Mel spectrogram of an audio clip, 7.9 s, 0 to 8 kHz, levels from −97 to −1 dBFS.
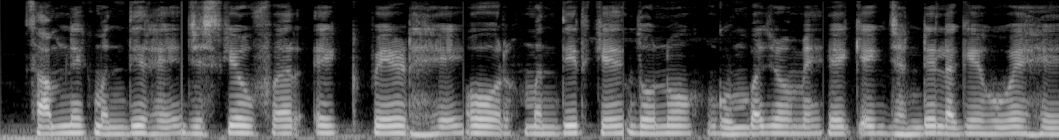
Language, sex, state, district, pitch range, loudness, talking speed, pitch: Hindi, male, Bihar, Darbhanga, 145-155 Hz, -27 LUFS, 150 wpm, 150 Hz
